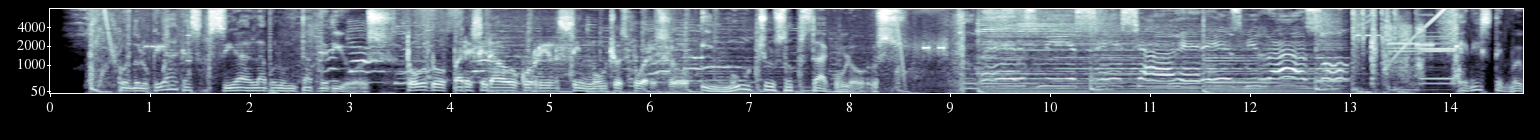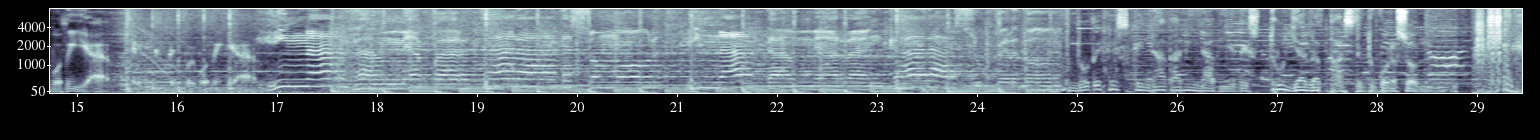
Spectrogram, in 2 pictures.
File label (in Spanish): Pack Cristiano, Arte generico musical, Voz masculina; Para tu radio Cristiana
